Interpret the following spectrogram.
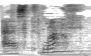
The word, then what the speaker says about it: asthma: Asthma? No, asthma. So in this case, we have silent T and silent H, asthma.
